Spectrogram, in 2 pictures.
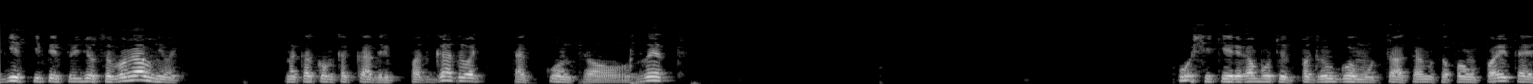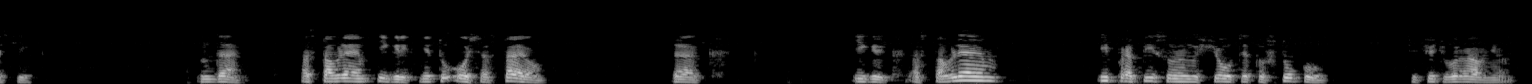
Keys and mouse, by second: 2.4-4.5 drag, 6.2 ctrl+z, 8.7-11.7 drag, 13.7 click, 14.3 click, 15.6-17.2 drag, 20.0 click, 21.9 click, 26.7 click, 28.4-30.6 drag.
